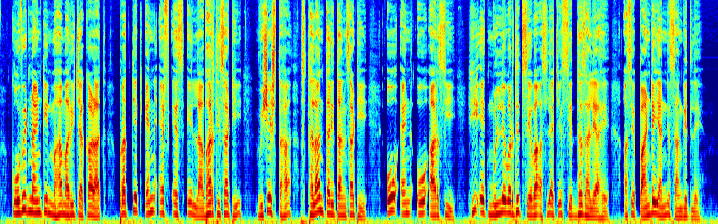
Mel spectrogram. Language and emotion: Marathi, neutral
